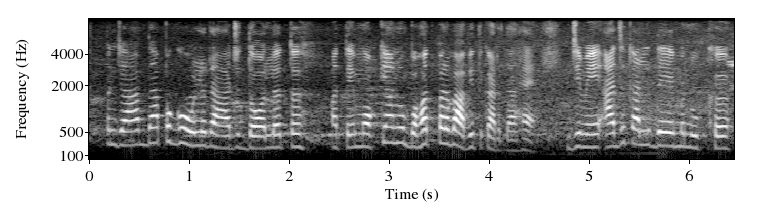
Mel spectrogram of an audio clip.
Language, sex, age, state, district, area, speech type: Punjabi, female, 18-30, Punjab, Ludhiana, urban, spontaneous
